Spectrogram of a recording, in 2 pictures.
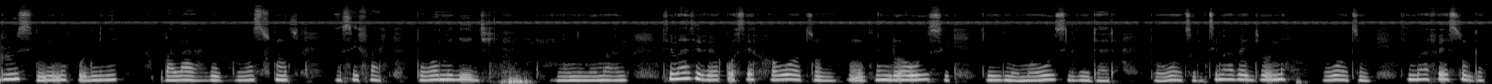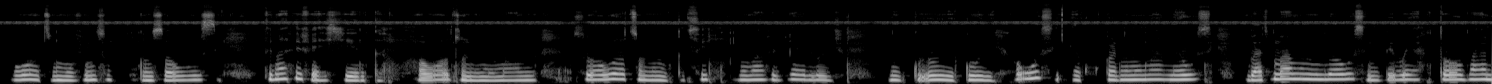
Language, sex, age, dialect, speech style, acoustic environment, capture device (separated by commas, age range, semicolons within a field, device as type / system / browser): Yoruba, female, 25-34, Nigeria - Lagos Yoruba, relaxed, silence, mobile / Linux / Chrome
